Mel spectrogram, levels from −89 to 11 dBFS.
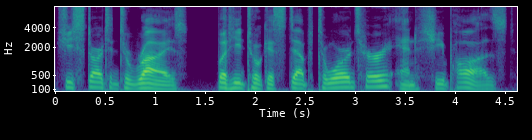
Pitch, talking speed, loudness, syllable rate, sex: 120 Hz, 180 wpm, -20 LUFS, 4.0 syllables/s, male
